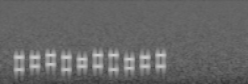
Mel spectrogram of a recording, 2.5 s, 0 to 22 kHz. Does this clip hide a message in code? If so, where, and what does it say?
Yes: DTMF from 0.2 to 1.6 s, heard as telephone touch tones, dialled by machine, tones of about 60 ms. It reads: 28#2793489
